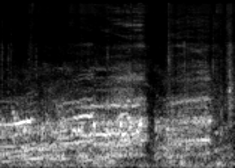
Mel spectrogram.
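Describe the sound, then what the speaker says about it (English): Many chickens clucking together inside a layer farm house form a dense, continuous chatter of overlapping calls at moderate loudness, with no talk. "Curious chickens."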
